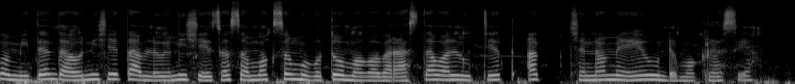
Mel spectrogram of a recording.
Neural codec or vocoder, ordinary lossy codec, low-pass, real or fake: codec, 44.1 kHz, 7.8 kbps, DAC; none; none; fake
